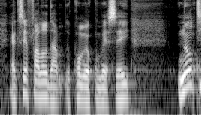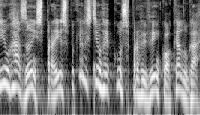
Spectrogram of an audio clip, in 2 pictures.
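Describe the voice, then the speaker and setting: A man speaks at a high pitch and a very fast pace with very wide pitch swings, in a very clean recording with a silent background. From São Paulo, Brazil (born in Ceará, moved at 7). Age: 60s. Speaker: classical guitarist and composer. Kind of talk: interview. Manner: halting.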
